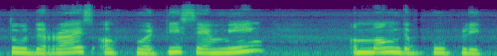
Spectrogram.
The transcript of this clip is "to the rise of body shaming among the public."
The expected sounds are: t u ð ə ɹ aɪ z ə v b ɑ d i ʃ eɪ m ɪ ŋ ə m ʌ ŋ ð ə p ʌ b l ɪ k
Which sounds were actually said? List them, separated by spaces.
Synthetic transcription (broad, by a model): t u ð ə ɹ aɪ s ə f b ɑ d i s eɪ m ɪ ŋ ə m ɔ ŋ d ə p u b l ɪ k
